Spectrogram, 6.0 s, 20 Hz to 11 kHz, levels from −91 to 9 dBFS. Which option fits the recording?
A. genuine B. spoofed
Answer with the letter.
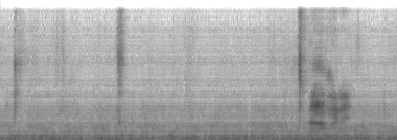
B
